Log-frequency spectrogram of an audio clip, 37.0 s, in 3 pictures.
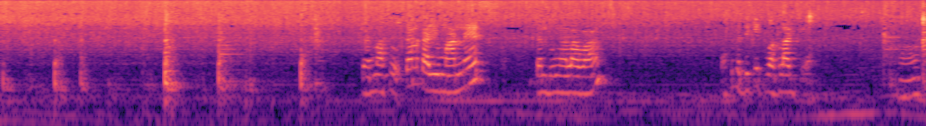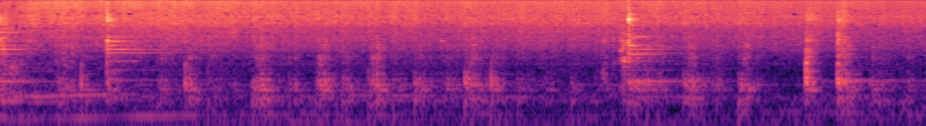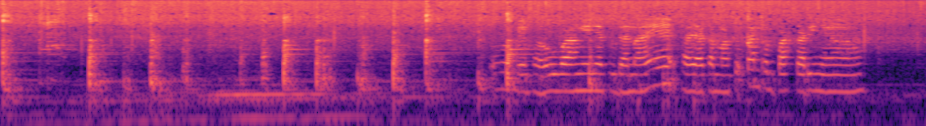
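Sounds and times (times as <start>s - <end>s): spices sizzling in oil: 0.0s - 37.0s
metal spatula scraping wok: 11.7s - 22.5s, 23.1s - 35.0s.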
